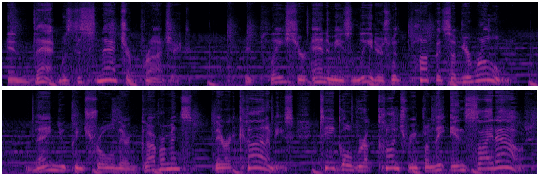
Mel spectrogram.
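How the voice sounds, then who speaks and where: A confused amnesiac agent in a video game drama, desperate to learn who he is. His pitch swings very widely, and music plays clearly behind him. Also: very animated, moderate pace. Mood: pondering. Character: bewildered amnesiac male special agent seeking his identity.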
